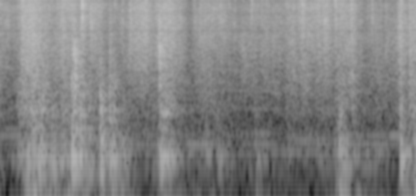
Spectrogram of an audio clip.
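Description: Clear plastic wrapping on stroller parts crinkling and rustling in irregular bursts as it is handled.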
